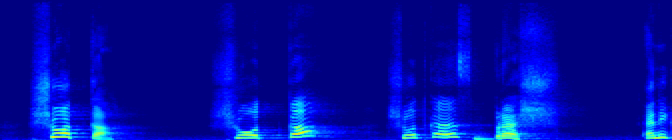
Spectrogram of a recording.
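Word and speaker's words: щётка: Shotka.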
